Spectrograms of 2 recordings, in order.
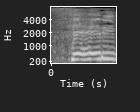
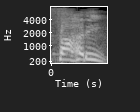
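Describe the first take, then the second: First: The first vowel sounds like 'eh'. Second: The first vowel sounds like 'ah'. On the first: The word means magic. The speaker calls it wrong. "সেহেরি বলবেন না কেউ" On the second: The word means the pre-dawn meal. The speaker calls it right. "শব্দটা হবে সাহারি"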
